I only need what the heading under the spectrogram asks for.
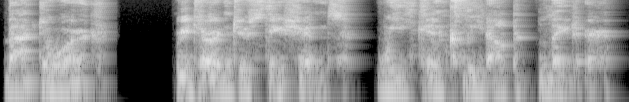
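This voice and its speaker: A man playing a gruff, sardonic shipboard AI officer in a video game, giving clipped, deadpan military orders. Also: rumbling low, slow pace, faint music behind, exaggerated voice. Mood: dry, brisk. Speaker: ship's AI crew officer. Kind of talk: scripted video game voice lines.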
